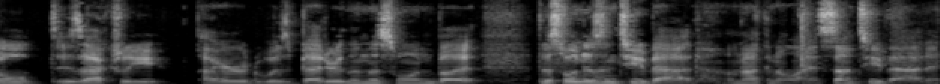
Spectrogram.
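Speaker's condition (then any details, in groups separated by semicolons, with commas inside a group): No condition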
